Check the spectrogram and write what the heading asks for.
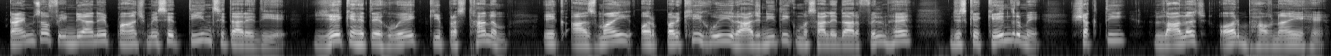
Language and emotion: Hindi, neutral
